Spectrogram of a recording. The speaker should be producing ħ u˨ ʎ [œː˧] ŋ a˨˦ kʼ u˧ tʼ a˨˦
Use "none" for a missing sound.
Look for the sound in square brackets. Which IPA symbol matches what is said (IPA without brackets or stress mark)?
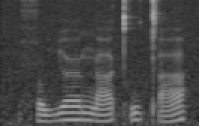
œː˧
